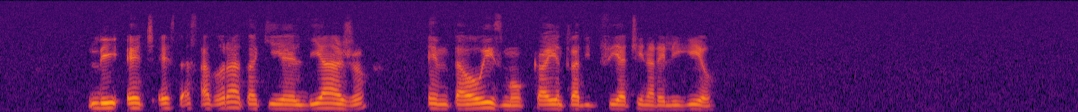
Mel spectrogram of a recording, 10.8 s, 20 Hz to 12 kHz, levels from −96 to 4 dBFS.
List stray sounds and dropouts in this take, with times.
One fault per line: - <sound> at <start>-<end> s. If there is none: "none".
none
